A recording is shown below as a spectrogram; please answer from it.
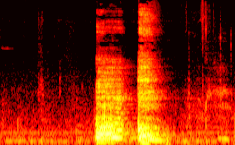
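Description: A man clears his throat once, about a second in: a short voiced sound ending in a sharp breathy burst.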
